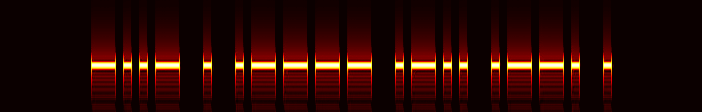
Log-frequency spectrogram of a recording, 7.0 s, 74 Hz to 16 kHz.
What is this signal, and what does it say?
Morse code, heard as a keyed tone, about 15 wpm, 700 Hz. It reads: XE1LPE
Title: DXCC-100 Call Signs - 6 Characters - Repeated 3x - 15wpm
